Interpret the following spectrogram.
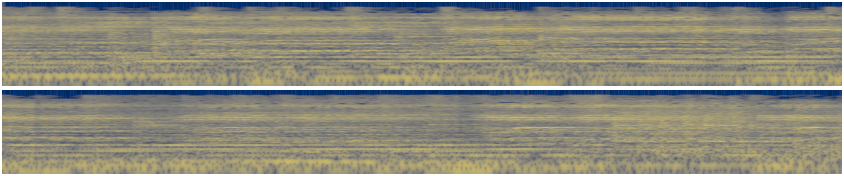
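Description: Live gospel worship music: a worship team singing together as a choir, led by a male singer, over band accompaniment.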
